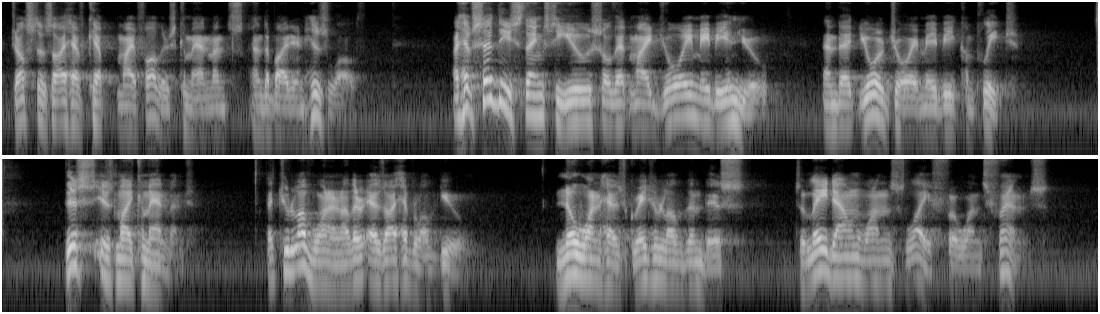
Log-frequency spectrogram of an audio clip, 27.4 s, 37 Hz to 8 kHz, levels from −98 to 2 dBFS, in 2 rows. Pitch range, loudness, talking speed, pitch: 100-135 Hz, -25 LUFS, 140 wpm, 115 Hz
